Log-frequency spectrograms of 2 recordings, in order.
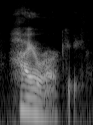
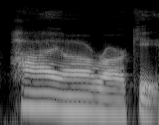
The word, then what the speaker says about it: hierarchy: it's another long word hierarchy there are four syllables the stress is on that first syllable and the second syllable you do hear that schah sound hierarchy it's a little easier when we slow it down hierarchy and then we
